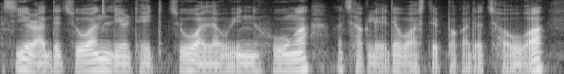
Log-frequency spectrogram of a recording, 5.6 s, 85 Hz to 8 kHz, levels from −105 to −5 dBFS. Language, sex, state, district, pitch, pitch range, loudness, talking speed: Mizo, male, Mizoram, Aizawl, 95 Hz, 85-105 Hz, -24 LUFS, 210 wpm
